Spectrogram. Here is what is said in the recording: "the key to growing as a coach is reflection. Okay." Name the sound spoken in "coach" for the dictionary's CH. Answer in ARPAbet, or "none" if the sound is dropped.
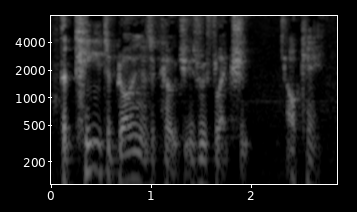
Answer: CH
